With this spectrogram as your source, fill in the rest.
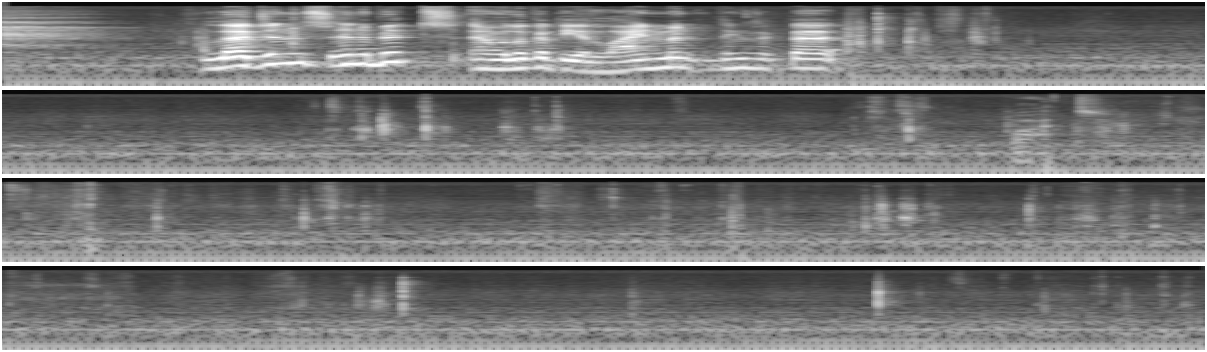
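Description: Plastic keycaps click and clatter as they are pulled and handled.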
